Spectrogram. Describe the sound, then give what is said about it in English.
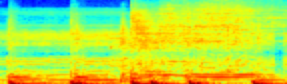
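A loud, heavily distorted rock guitar riff chugs along with punchy, regular hits and thick low end, dense and noisy throughout with no voices. “Also, this this riff has been used in way too many fucking movies.”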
